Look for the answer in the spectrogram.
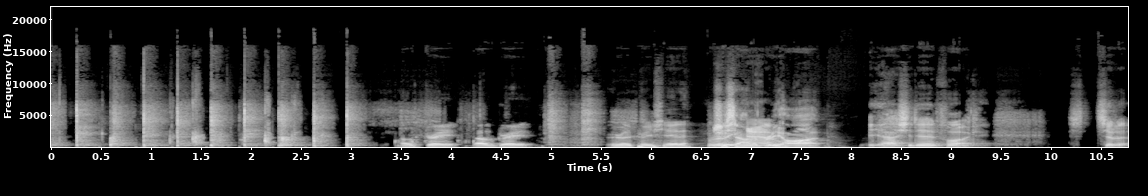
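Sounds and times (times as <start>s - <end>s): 
applause: 0.1s - 3.1s
speech: 3.5s - 5.0s, 5.6s - 9.4s, 10.5s - 10.7s.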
